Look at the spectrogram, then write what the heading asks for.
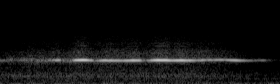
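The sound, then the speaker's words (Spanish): A single long, delicate whistle held at a steady pitch with slight wavers, a person imitating a birdcall as part of a vocal practice exercise. It is soft and alone, with no talking. “Estos sonidos son, primero, un silbo largo y delicado, como el de las aves.”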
